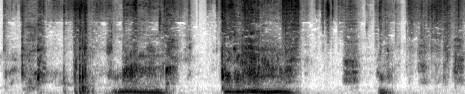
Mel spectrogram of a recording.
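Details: Two Rottweilers during a warm-up, with low sustained growls lasting about a second each, separated by snorts, clicks and short breathy noises.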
